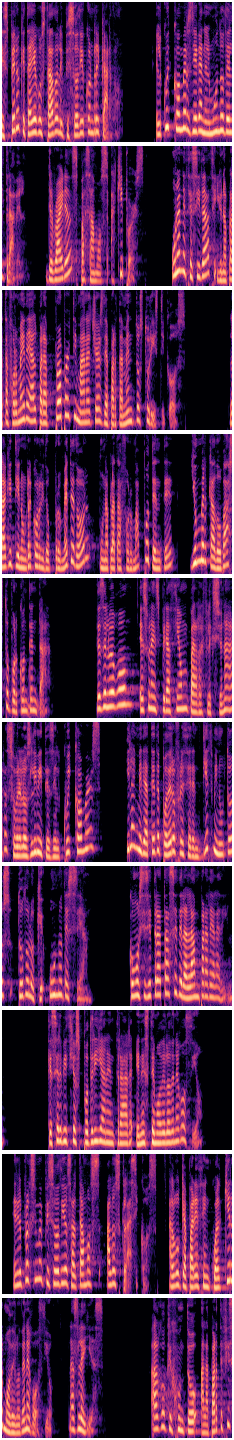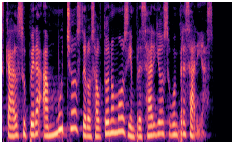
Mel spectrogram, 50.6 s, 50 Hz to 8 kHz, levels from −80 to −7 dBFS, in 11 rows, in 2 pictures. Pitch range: 200-275 Hz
